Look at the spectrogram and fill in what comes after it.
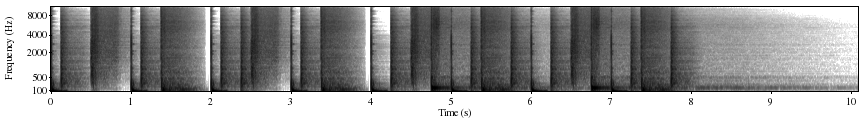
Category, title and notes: Music > Solo percussion
120bpm - Beat Drum AIO - Master
Beat Drum in all simplicity!
Beats, drums, rythms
